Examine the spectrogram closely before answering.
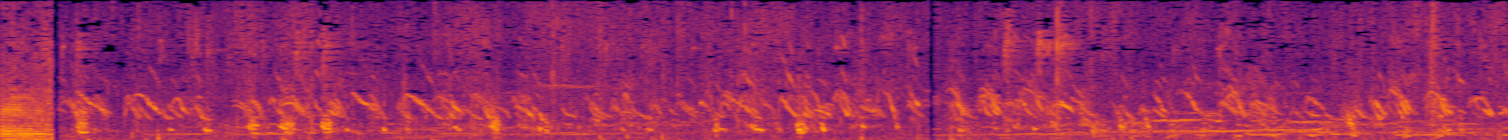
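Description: Newly hatched chicks peeping: a fast, unbroken stream of short, high, downward-sliding peeps from several chicks at once.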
